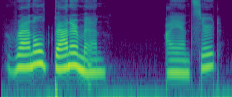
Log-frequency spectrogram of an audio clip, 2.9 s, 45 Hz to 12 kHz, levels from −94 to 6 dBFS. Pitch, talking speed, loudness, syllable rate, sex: 230 Hz, 85 wpm, -16 LUFS, 4.7 syllables/s, female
